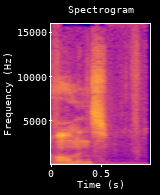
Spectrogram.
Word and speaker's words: almonds: Like the weirdos who don't pronounce the I in almonds. Or the L in almonds.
